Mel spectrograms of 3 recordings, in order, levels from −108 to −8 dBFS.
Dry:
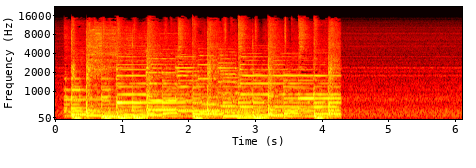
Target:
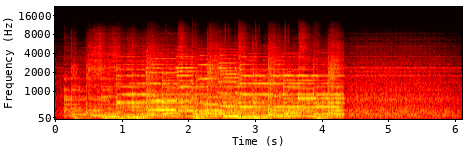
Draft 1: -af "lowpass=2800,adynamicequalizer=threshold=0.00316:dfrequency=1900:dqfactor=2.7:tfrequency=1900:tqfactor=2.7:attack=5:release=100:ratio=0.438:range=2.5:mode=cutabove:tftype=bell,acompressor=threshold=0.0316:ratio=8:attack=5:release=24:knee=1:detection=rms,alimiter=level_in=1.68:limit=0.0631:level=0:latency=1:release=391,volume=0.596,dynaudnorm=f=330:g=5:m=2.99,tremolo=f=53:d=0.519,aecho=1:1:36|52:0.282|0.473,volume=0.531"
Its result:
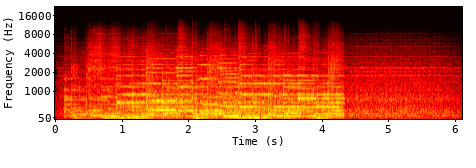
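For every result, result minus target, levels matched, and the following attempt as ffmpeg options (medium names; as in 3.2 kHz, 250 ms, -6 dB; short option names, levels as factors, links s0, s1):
compression: peak gain reduction +10 dB; 2 kHz band -2.5 dB
-af "lowpass=2800,adynamicequalizer=threshold=0.00316:dfrequency=1900:dqfactor=2.7:tfrequency=1900:tqfactor=2.7:attack=5:release=100:ratio=0.438:range=2.5:mode=cutabove:tftype=bell,alimiter=level_in=1.68:limit=0.0631:level=0:latency=1:release=391,volume=0.596,dynaudnorm=f=330:g=5:m=2.99,tremolo=f=53:d=0.519,aecho=1:1:36|52:0.282|0.473,volume=0.531"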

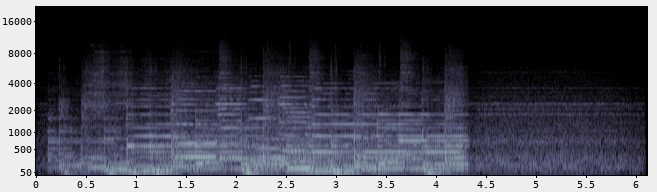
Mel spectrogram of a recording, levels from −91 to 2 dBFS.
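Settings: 2 kHz band -2.5 dB
-af "lowpass=2800,alimiter=level_in=1.68:limit=0.0631:level=0:latency=1:release=391,volume=0.596,dynaudnorm=f=330:g=5:m=2.99,tremolo=f=53:d=0.519,aecho=1:1:36|52:0.282|0.473,volume=0.531"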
